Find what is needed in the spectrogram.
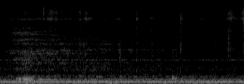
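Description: Quiet kitchen room tone: a steady low hum with faint small noises and a brief low murmur about a quarter second in.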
